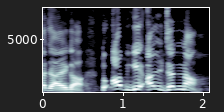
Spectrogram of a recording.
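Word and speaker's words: الجنة: تو اب یہ الجنہ, اس میں نون پر تشدید ہے, یہ مشدد ہے, اس کو 2 مرتبہ پڑھنا ہے.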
